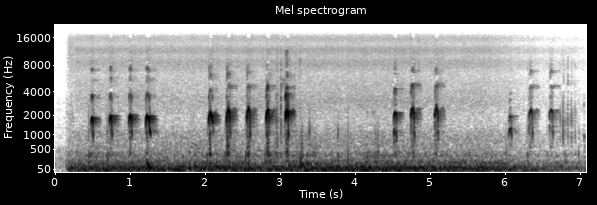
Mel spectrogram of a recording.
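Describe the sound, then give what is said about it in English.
Atlantic puffins call in rhythmic groups of harsh, rasping, squawk-like notes, several bursts in quick succession, then a pause before the next set, moderately loud over a low background hum. “so what kind of puffin are we listening to there? Be an Atlantic puffin.”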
